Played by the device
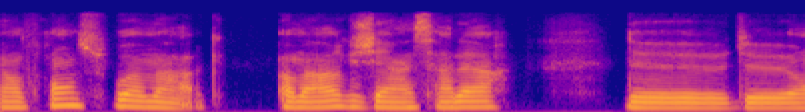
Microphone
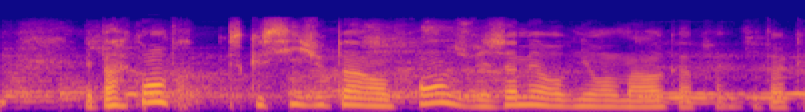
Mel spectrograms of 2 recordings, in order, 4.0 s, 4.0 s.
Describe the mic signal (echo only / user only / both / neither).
both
